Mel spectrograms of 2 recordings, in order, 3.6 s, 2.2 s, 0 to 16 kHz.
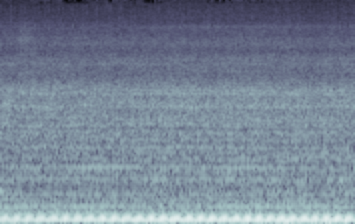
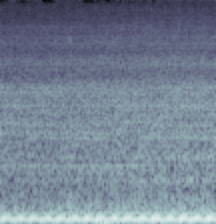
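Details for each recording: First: Toyota 3RZ petrol engine first start after new cylinder head, cold morning start: steady fast idle with deep even hum that never settles, no ticking or knocking. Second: Toyota 3RZ first cold morning start after a new cylinder head: steady, even idle with low hum, no ticking or knocking; idle sits high while cold.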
